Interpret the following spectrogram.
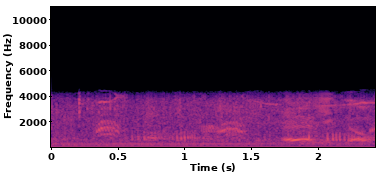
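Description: Faint, distant talking in short snatches over a steady low hum.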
